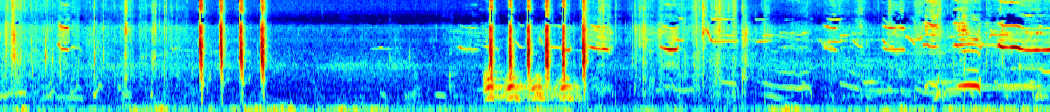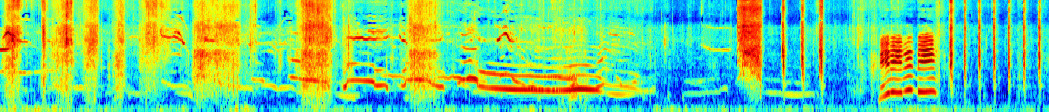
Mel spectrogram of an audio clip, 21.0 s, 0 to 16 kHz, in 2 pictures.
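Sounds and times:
dogs whimpering and whining: 0.0s - 1.8s, 3.8s - 19.1s
dogs barking: 4.8s - 6.0s.

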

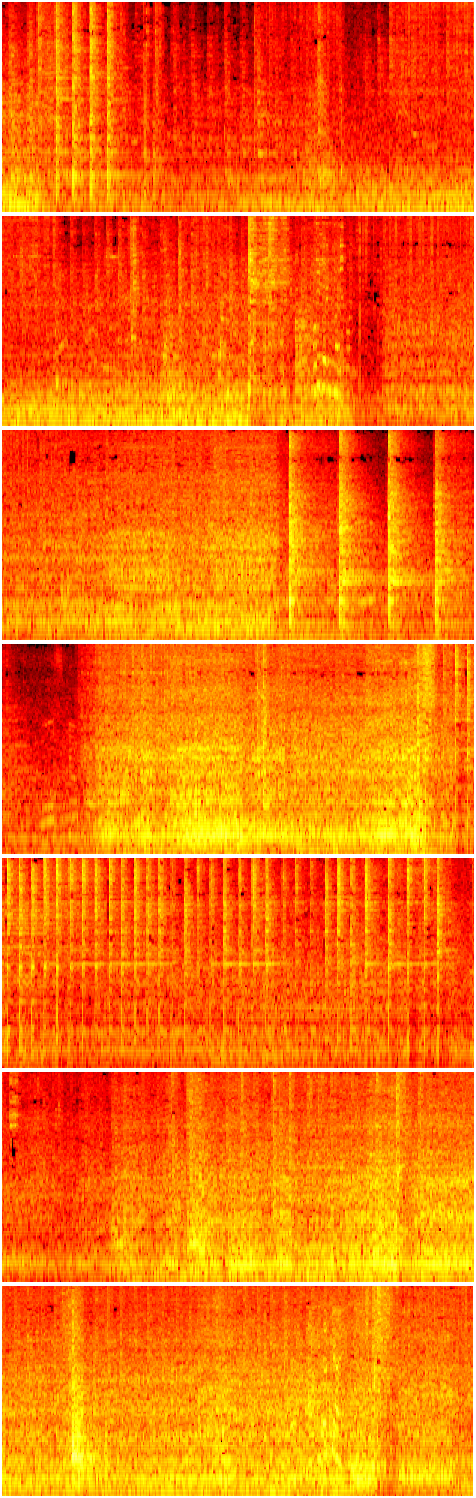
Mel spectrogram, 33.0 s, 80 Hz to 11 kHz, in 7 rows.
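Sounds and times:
arc welding crackling: 2.5s - 12.3s
metal-on-metal strikes: 12.2s - 14.4s.

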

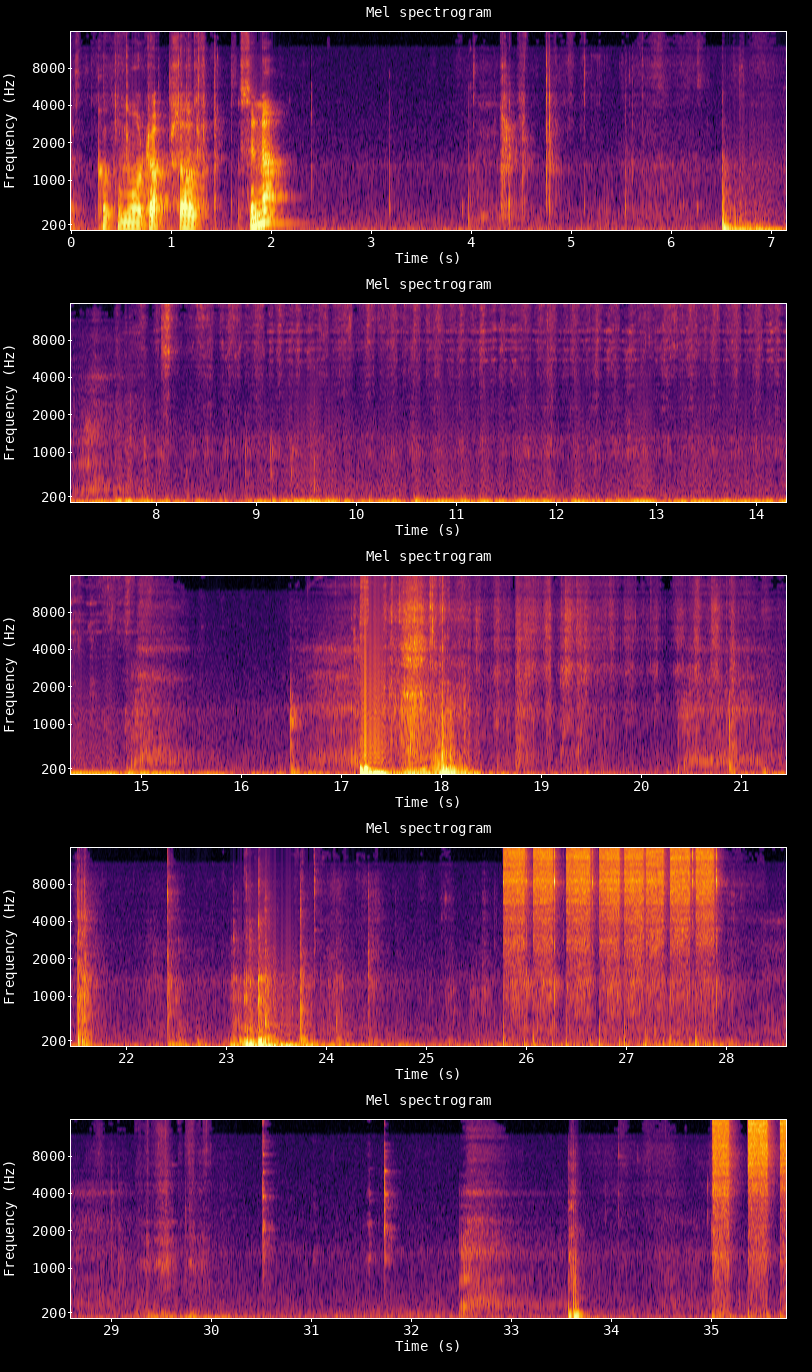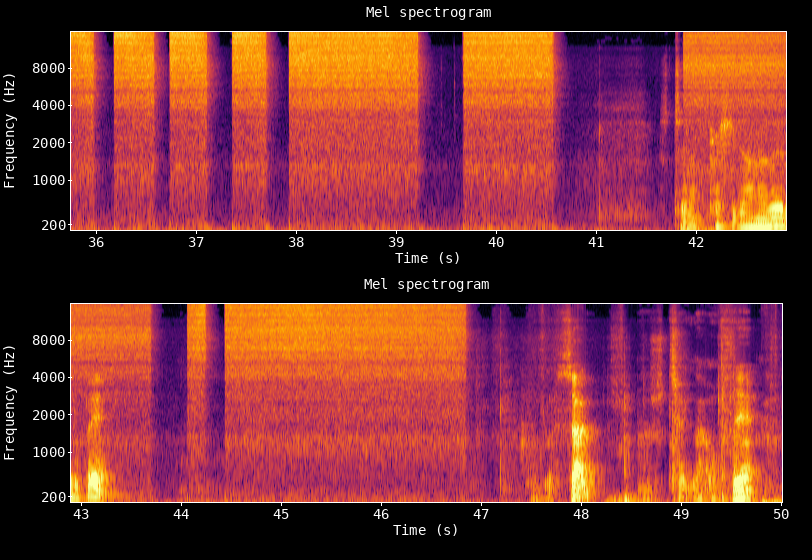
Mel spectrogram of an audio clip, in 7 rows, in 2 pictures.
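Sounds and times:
airbrush spraying hiss: 25.8s - 28.0s, 35.0s - 40.7s, 41.8s - 46.9s.

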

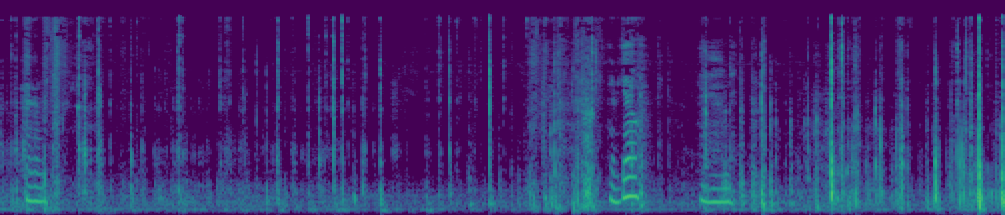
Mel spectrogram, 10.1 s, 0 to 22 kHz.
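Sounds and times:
small plastic clicks and taps: 0.0s - 5.2s
person's voice: 6.0s - 7.4s.

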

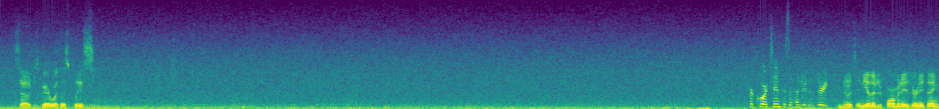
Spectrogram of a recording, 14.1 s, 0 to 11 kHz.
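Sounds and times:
wind noise on microphone: 0.0s - 14.0s.

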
